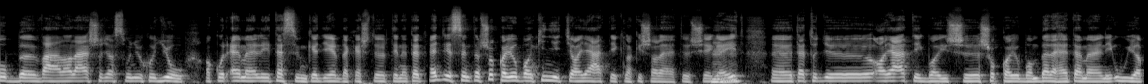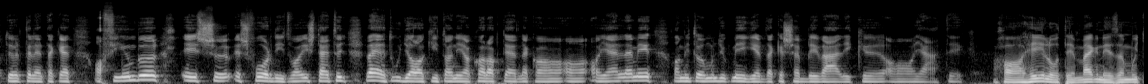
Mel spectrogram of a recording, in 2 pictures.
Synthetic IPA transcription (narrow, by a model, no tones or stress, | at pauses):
obːvaːlːɒlaːʃho̞ɟɒst̪mo̞ɲɟukho̞ɟjoː | ɒkːo̞ɾʔɛmɛlːeːt̪ɛsyŋkɛɟːeːrd̪ɛkɛʃt̪ørt̪eːnɛt̪ɛt̪ɛɟreːssɛɾint̪ɛmʃo̞kːɒljo̞bːɒŋkiɲicːɒːjaːt̪eːknɒkiʃɒlɛɦɛt̪øːʃeːɡɛit̪ | t̪ɛaːt̪ho̞ɟɒjaːt̪eːɡbɒiʃʃokːɒljobːɒmbɛlɛɦɛt̪ɛmɛlniuːjːɒb̚t̪ørt̪eːnɛt̪ɛkɛt̪ | ɒfilmbøːleːʃeːʃfo̞rd̪iːt̪ʋɒiʃt̪ɛɦat̪ho̞ɟlɛɦɛt̪uːɟɒlɒkiːt̪ɒniɒkɒɾɒkt̪ɛrnɛkɒːjɛlːɛmeːt̪ɒmit̪øːlmo̞ɲɟukmeːɡeːrd̪ɛkɛʃɛbːeːvaːlikɒja̰ːt̪eːk | hɒɦeːloːt̪eːmːɛɡneːzɛmuːc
